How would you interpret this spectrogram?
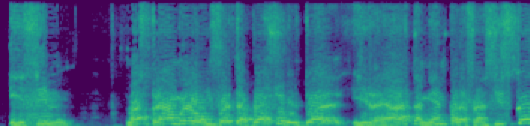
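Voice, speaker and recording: A man's voice: extremely high pitch, fairly even intonation, moderate pace, slightly rough. Young Ecuadorian man hosting formally. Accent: Ecuadorian Spanish. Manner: formal, reads from a script. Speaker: host. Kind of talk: scripted event hosting. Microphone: video call.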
